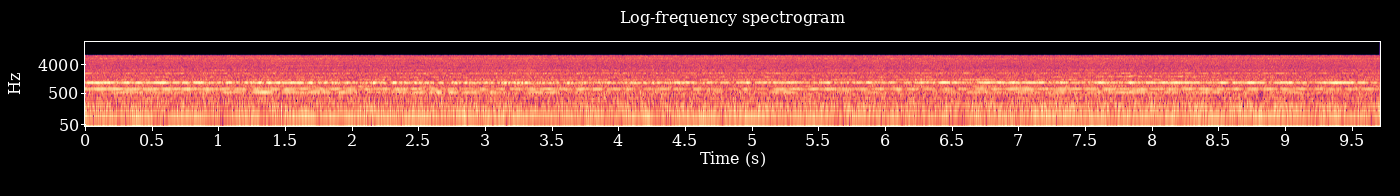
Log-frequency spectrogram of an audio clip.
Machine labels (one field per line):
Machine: fan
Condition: abnormal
